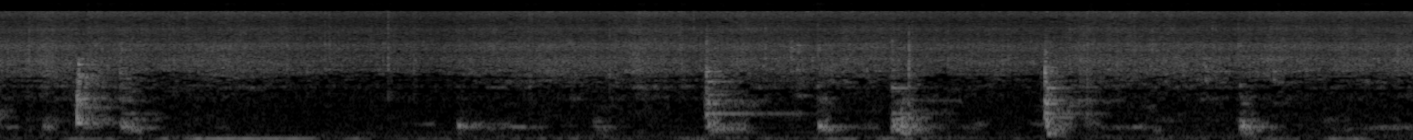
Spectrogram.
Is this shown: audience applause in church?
no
